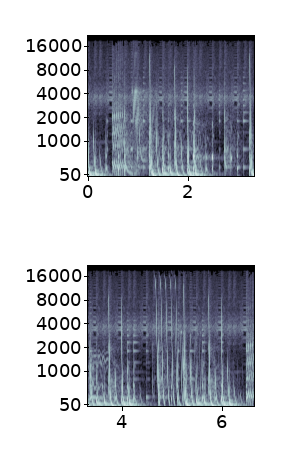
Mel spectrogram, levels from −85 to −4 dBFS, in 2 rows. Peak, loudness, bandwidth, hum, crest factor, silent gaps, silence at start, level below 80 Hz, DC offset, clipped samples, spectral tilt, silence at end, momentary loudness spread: 0 dBFS; -20 LUFS; 19 kHz; none; 18 dB; none; 0 s; -26 dBFS; under 0.1%; under 0.1%; -4 dB/octave; 0 s; 5 LU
